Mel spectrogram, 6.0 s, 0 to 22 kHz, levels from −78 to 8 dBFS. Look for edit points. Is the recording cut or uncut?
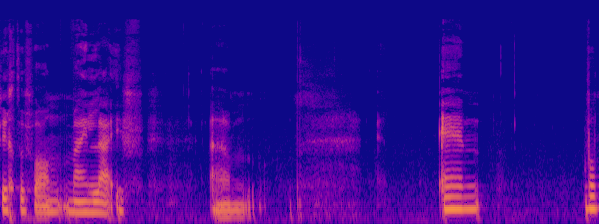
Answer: uncut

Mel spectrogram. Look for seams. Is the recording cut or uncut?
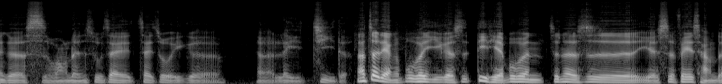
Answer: cut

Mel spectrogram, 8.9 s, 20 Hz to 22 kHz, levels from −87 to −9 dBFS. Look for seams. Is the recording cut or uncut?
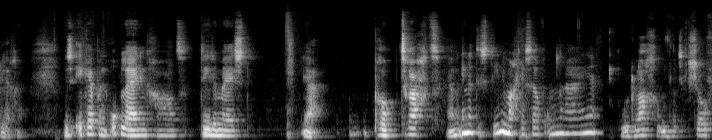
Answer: cut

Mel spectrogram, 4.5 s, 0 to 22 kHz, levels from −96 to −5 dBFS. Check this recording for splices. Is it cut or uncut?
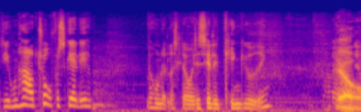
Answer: cut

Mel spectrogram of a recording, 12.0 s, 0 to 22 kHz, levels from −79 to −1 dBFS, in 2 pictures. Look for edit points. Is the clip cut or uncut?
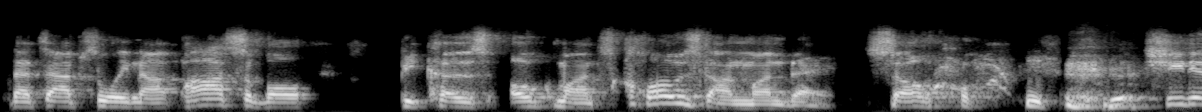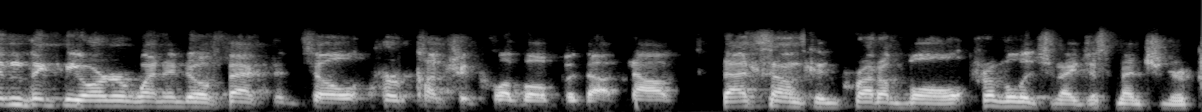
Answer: cut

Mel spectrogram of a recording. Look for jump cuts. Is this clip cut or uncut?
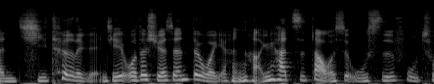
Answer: uncut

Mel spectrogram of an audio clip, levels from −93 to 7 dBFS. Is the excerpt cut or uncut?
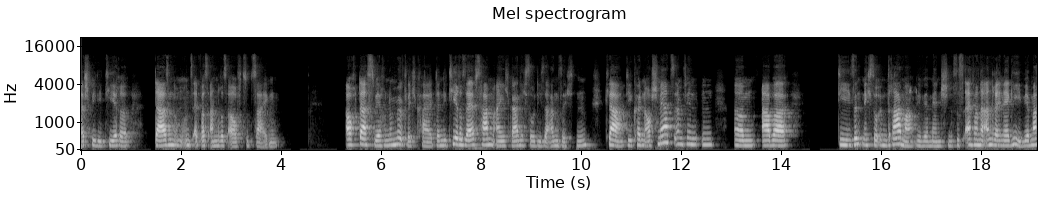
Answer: uncut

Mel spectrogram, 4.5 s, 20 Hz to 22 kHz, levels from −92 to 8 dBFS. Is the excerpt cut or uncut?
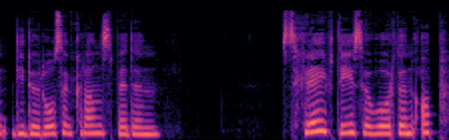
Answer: uncut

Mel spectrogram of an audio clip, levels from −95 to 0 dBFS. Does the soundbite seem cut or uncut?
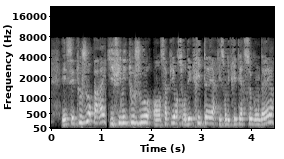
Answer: cut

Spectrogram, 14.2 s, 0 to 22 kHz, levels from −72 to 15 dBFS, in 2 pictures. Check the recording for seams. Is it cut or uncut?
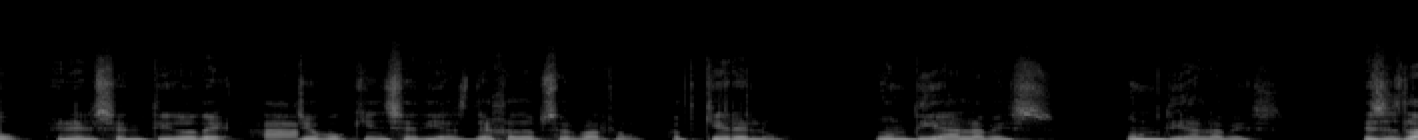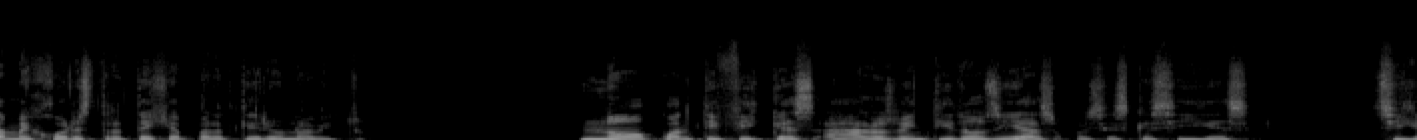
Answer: cut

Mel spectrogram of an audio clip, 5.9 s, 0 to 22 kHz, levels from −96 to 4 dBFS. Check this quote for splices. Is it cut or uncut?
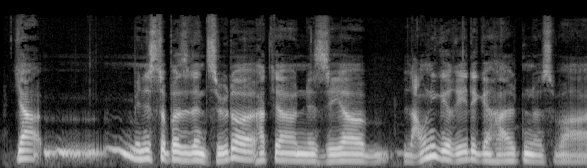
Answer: uncut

